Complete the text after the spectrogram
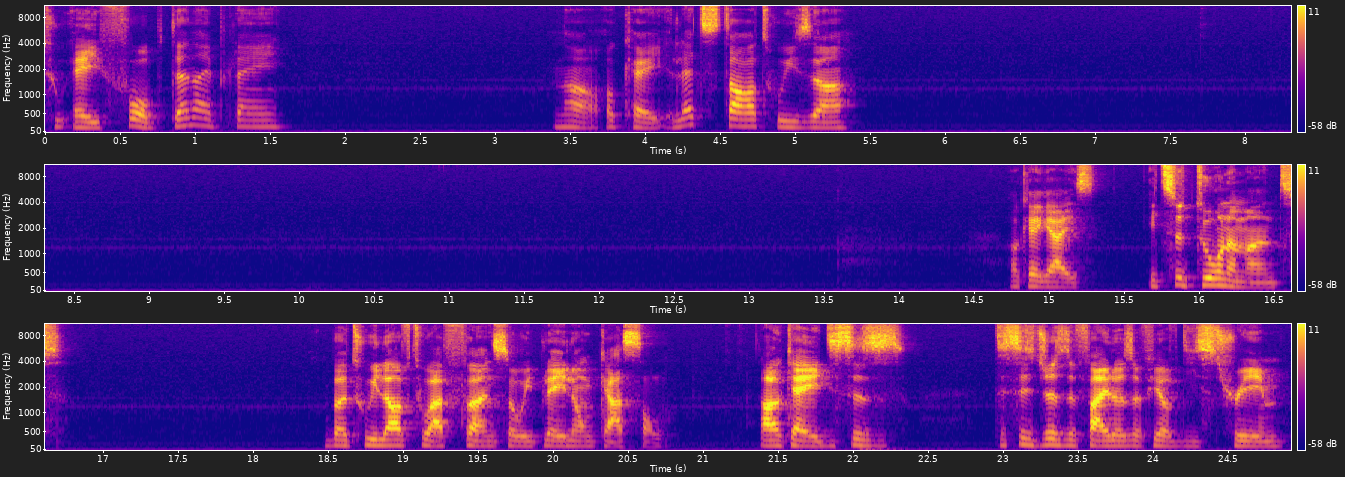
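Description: A young man speaks close to a microphone in short bursts, with pauses.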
